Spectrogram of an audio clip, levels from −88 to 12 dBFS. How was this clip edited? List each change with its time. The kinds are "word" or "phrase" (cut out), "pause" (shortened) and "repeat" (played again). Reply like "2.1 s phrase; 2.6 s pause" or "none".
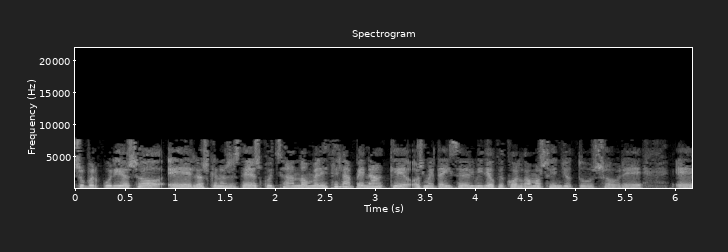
none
